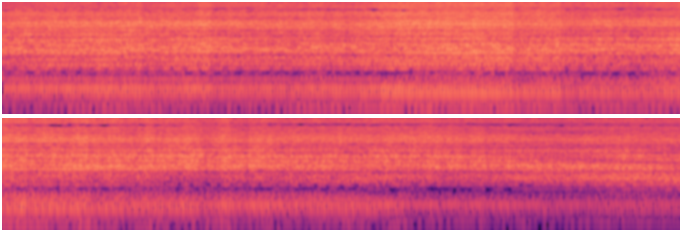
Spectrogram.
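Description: Paramotor trike's engine and propeller running hard through the takeoff, a steady drone that peaks a few seconds in and then slowly fades as the aircraft climbs away.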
